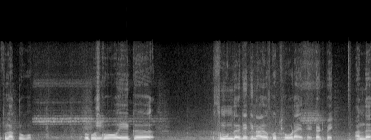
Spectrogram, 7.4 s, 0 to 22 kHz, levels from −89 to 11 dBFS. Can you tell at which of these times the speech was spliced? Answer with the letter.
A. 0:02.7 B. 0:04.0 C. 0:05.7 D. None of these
D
